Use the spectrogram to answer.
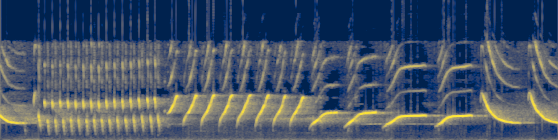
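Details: A Belgian canary delivers a rapid stuttering trill, then a run of quick rising notes, followed by drawn-out upslurred whistles and falling sweeps, loud and clean.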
